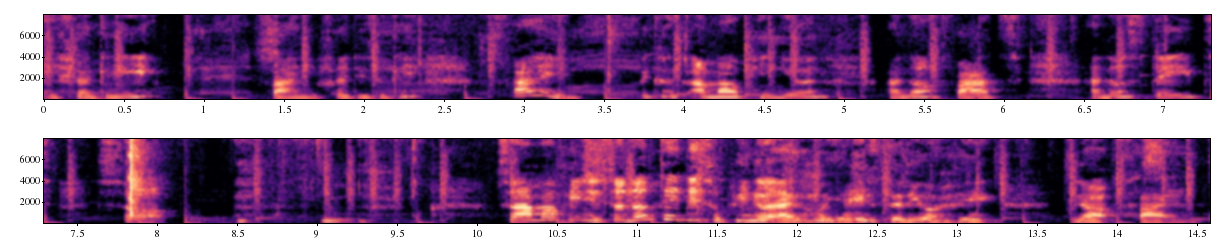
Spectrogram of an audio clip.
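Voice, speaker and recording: A woman's voice: medium pitch, a little mellow, poor audio. A young woman from Italy in a casual opinion vlog, chatty and rambling with many restarts. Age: young adult. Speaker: vlogger. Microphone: phone mic.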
